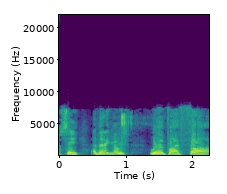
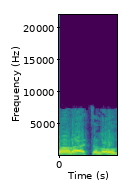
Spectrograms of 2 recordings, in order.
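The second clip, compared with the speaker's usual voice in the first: put-on slow drawl in the speaker's own accent; 3 semitones higher, 3 dB louder than usual. Imitating how the Pope really talks off camera: imitating the Pope's accent. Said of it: "all that accent".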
